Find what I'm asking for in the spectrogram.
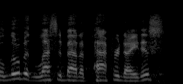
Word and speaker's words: Epaphroditus: And we read about Epaphroditus, five syllables long, nice long name, in Paul's letters to the Philippians, as also the Colossians and Philemon.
